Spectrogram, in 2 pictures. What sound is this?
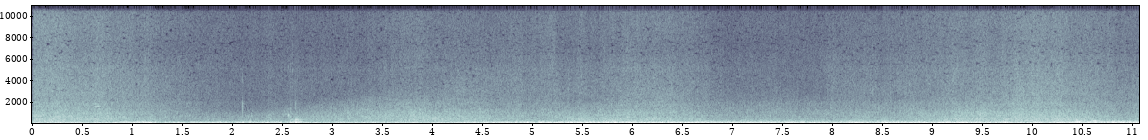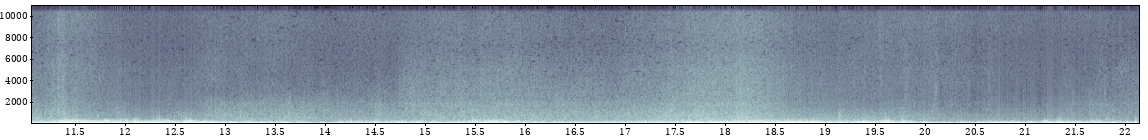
Sea&wind
The sound of the sea and the wind, delta of Llobregat. Recorded with a Zoom H1 recorder.
sun, field-recording, Deltasona, morning, spring, sea, nature, beach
